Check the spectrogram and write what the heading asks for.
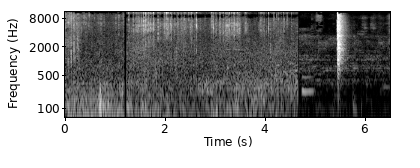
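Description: A plastic takeout bag rustling as it is carried, over street noise. About five seconds in, one loud, sharp click.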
